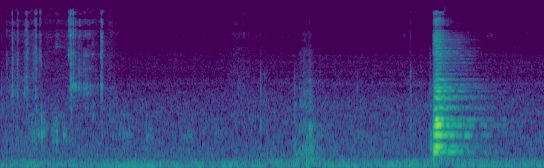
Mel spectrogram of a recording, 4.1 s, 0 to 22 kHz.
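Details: 2015 Ford Taurus SHO with a newly programmed key fob: quiet background, then one short sharp horn chirp near the end; the remote triggers the horn correctly.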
